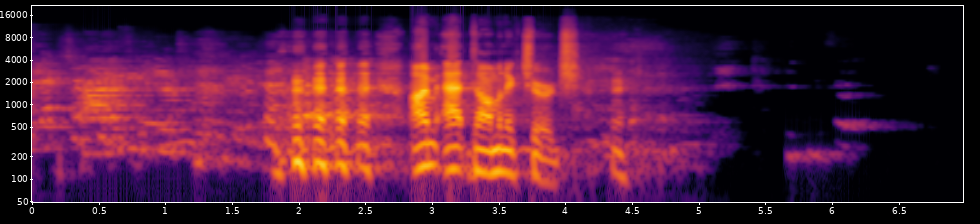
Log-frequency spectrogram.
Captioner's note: laughs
